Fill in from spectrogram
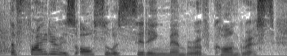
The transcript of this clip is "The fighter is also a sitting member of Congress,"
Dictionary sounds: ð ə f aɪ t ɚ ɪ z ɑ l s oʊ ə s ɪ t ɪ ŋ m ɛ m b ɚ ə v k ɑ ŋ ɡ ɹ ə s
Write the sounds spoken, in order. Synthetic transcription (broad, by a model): ð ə f aɪ t ɚ ɪ z ɑ l s oʊ ə s ɪ t ɪ ŋ m ɛ m b ɚ ə v k ɑ ŋ ɡ ɹ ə s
